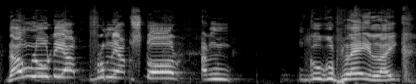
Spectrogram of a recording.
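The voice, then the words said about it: Attempted Geordie accent. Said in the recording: “Give it the Glasgow Private Hire details in a Geordie accent.”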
